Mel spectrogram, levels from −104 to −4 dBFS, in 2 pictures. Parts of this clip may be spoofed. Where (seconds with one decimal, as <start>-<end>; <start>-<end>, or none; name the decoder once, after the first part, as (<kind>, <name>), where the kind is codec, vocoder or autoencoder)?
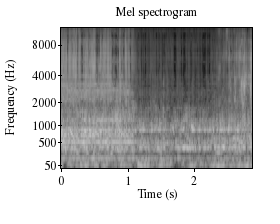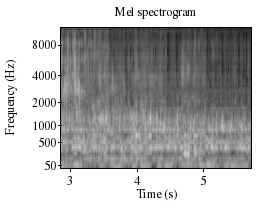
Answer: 0.0-5.7 (vocoder, BigVGAN v2)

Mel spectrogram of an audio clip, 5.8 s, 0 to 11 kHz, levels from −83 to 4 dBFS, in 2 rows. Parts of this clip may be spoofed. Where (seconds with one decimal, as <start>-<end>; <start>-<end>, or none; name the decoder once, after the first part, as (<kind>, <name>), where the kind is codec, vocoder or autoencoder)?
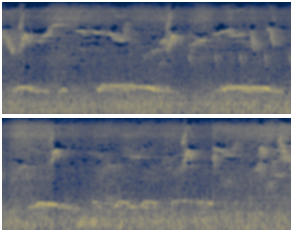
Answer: none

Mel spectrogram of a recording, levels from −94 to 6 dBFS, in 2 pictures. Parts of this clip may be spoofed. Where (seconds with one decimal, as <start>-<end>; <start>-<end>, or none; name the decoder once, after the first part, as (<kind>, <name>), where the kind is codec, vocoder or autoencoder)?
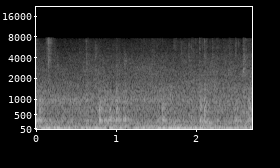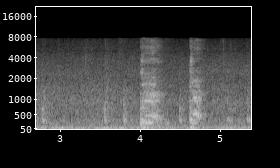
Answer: none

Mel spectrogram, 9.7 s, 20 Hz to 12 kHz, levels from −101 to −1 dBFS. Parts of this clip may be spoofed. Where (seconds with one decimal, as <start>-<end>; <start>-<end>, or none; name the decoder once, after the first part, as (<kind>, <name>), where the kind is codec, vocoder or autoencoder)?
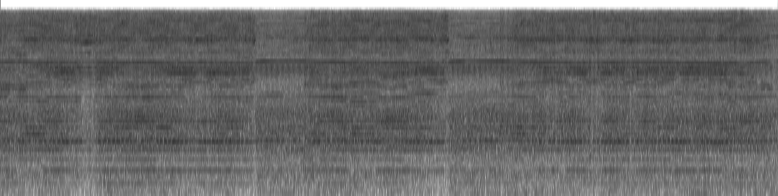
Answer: none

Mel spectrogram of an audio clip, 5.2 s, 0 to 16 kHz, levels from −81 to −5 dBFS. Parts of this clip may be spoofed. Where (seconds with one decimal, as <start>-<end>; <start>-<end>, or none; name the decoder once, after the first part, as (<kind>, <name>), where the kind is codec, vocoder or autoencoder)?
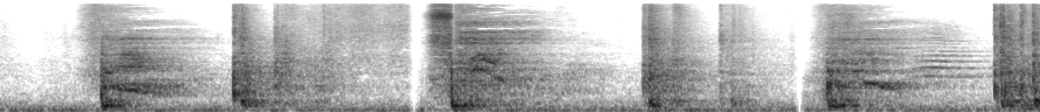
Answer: none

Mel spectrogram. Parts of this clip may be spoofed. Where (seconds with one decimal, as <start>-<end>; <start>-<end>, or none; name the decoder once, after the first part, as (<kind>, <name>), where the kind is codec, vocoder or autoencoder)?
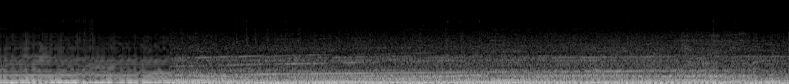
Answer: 0.0-1.7 (vocoder, BigVGAN v2)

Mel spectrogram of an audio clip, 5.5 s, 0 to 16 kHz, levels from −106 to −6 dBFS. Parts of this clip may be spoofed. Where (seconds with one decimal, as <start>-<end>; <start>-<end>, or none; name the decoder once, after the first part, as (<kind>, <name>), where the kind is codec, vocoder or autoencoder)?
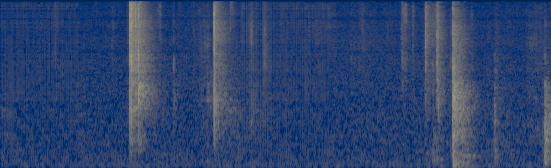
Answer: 0.0-0.8 (vocoder, BigVGAN v2); 2.4-3.3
